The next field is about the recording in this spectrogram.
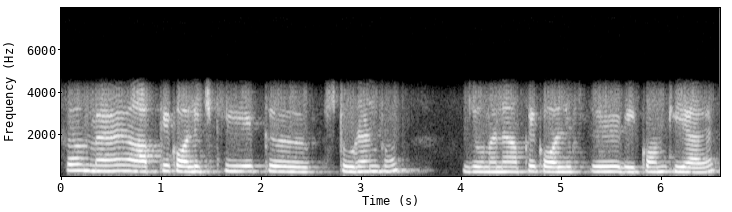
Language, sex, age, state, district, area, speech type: Hindi, female, 18-30, Madhya Pradesh, Gwalior, urban, conversation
